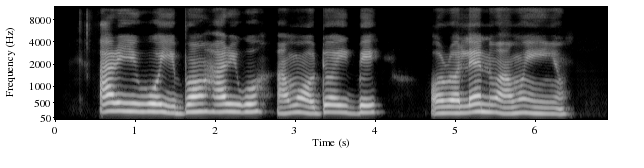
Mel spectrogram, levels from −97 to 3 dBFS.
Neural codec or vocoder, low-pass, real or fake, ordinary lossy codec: codec, 24 kHz, 1.2 kbps, DualCodec; none; fake; none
